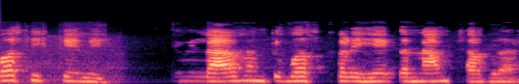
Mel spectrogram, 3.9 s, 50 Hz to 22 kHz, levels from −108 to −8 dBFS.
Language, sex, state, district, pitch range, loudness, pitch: Chhattisgarhi, female, Chhattisgarh, Raigarh, 185-205 Hz, -25 LUFS, 195 Hz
